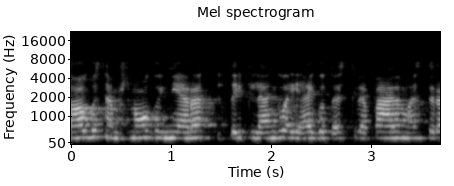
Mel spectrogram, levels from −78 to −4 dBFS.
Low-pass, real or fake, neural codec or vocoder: 7.2 kHz; real; none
